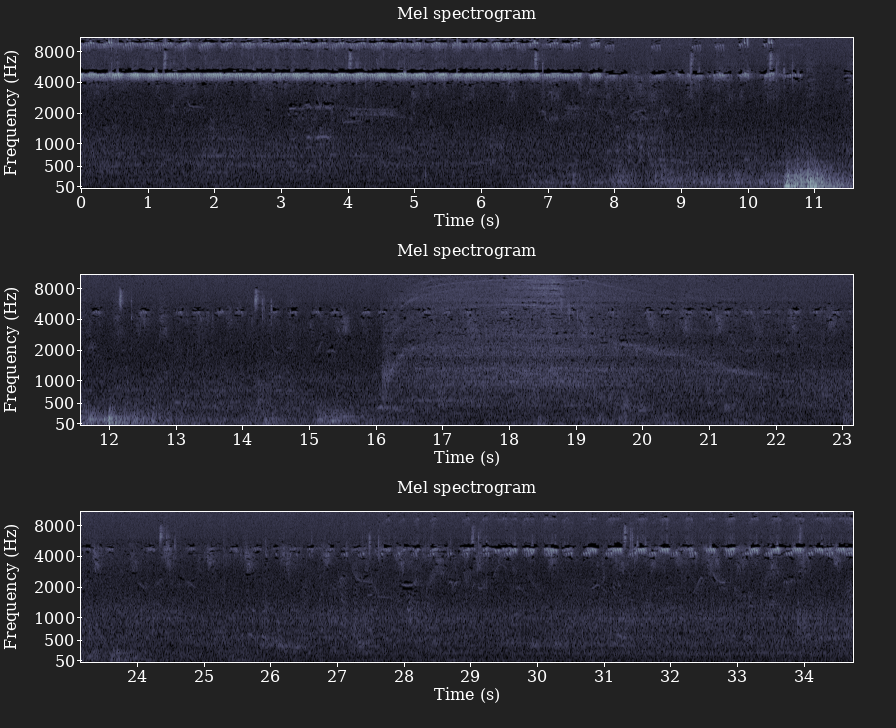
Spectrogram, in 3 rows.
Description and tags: Distant thunder in suburban area
Distant thunder recorded in the afternoon, Pécel, Hungary, 26th of May, 2014 by SONY stereo dictaphone. Saw, birds and crickets are heard in the background.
